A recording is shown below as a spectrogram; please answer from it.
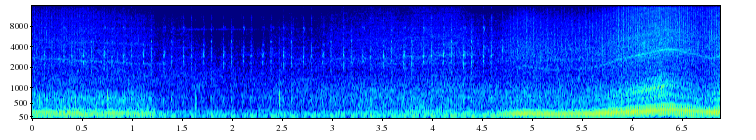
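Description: A motorcycle engine in Grand Theft Auto IV drones steadily, then revs up into a louder rising and falling whine near the end, with other traffic engine noise underneath.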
